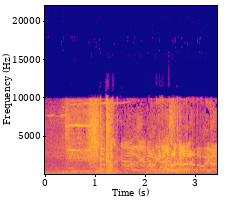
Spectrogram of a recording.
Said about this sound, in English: Look, it's the bus! The bus! Come on, you're gonna miss the bus!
